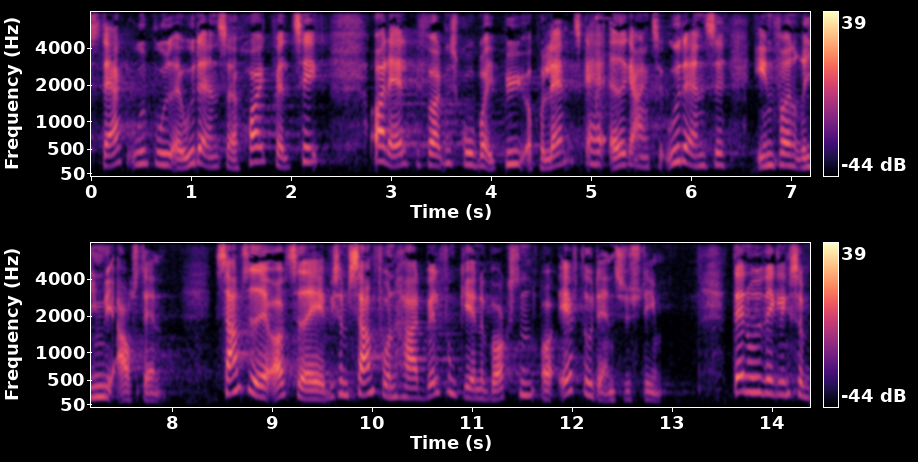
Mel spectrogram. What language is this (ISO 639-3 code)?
dan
